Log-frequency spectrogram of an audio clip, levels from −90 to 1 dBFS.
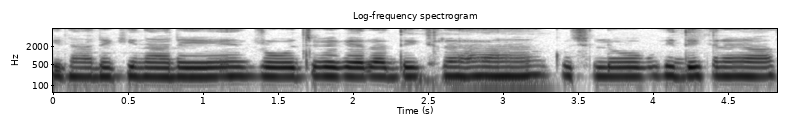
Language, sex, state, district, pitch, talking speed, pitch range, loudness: Hindi, female, Bihar, Araria, 205 Hz, 185 wpm, 205-210 Hz, -14 LUFS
